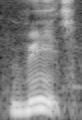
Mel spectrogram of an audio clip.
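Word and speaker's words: wedge: पे डी आ गया अब इस डी को साइलेंट कर दो जब साइलेंट करोगे इसको क्या पढ़ोगे इसको आप पढ़ोगे वेज क्या पढ़ोगे बेज पढ़ोगे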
